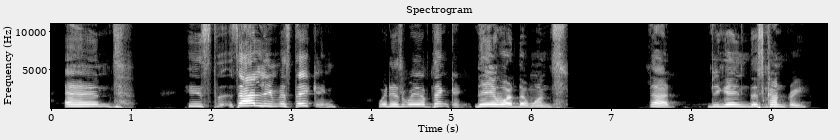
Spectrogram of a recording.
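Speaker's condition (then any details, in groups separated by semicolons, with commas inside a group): Cerebral palsy; present from birth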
